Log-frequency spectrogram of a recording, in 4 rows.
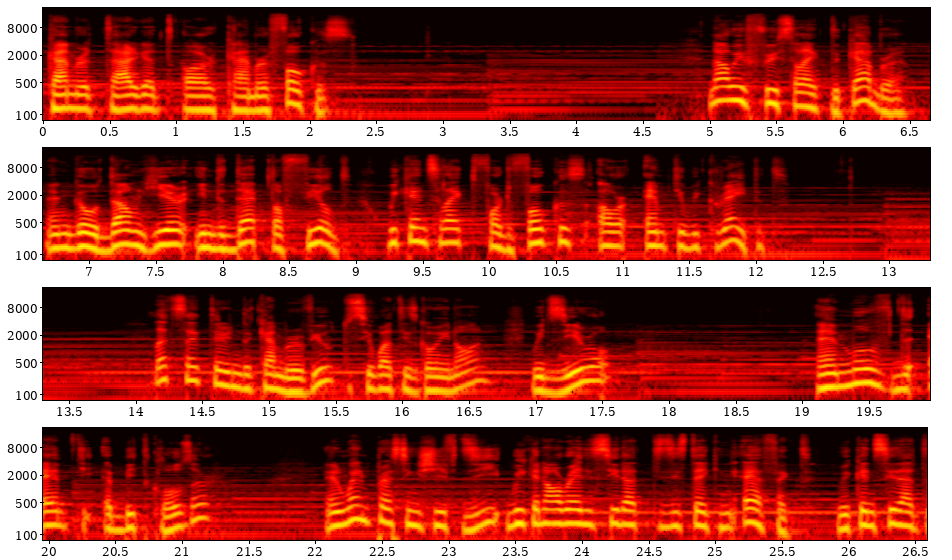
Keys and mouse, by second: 0.7-2.3 middle drag, 2.3 BackSpace, 4.9 click, 5.4-14.7 drag, 15.7 KP_0, 16.4 shift+z, 18.7 z, 21.6 shift+z, 23.9 z, 26.2 ctrl+z.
